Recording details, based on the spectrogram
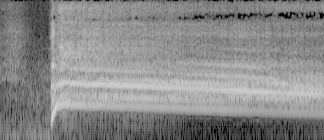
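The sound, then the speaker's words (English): Owen Schroyer lets out a single loud, sustained scream at a protest in Austin, starting abruptly and holding at a steady high pitch for nearly three seconds, strained, with no talking around it. “In Austin, our own Owen Schroyer screamed for longer than the actual protesters.”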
